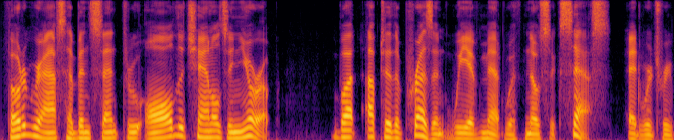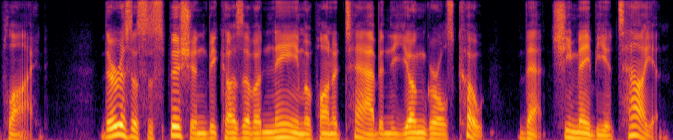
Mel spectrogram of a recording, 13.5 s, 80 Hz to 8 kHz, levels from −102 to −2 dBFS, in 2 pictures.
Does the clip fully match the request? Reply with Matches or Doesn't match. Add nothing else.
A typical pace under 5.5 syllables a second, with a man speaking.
Matches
